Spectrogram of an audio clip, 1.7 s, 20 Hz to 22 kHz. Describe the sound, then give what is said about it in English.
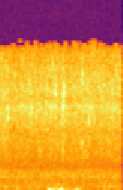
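A steady, soft rush of a cold mountain stream, its water about 5 degrees Celsius, faint and continuous, with a few low, muffled bumps partway through and no voices. “So I'm, this water is right in front of us. We can just go jump into It's about 5 degrees Celsius.”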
